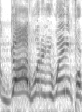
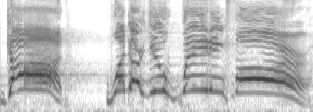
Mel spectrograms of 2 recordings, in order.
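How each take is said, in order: First: Said in the usual way. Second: High, loud, slow plea to God; desperate cry. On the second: Real, not acted. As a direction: cry it out to heaven. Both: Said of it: "This is the sentiment that I feel".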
